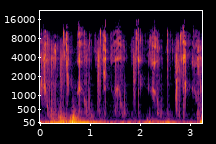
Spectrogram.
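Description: Chewing food with crisp, crunchy bites, a run of irregular crackling munches and chomps heard alone without talk, loud and close to the mouth.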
